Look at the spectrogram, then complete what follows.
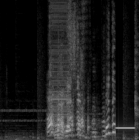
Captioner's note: buzzer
